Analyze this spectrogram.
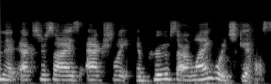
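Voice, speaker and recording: A plain, everyday voice from a woman, fairly high in pitch, at a moderate pace. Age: 60s. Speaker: health coach. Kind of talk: panel discussion.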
